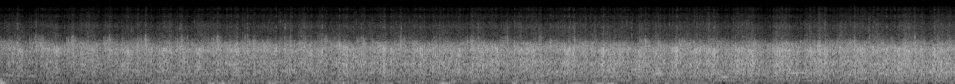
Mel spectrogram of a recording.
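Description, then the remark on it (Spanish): Sustained applause in parliament during the government control session, following a reply by Cuca Gamarra, a dense, steady patter of many hands clapping at an even loudness with no clear pauses or voices. “Sí, los aplausos, estamos en directo, no se ha cortado la comunicación, continúan los aplausos.”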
